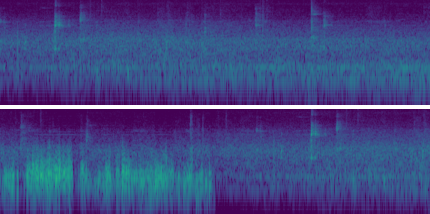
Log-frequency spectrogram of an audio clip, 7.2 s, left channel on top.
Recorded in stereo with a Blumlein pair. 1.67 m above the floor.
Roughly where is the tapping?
I don't hear tapping.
